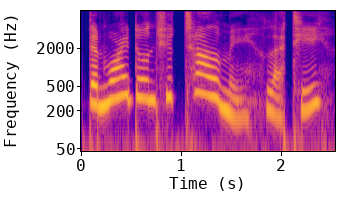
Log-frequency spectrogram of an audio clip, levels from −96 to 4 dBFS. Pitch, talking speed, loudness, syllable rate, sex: 265 Hz, 165 wpm, -18 LUFS, 3.6 syllables/s, female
